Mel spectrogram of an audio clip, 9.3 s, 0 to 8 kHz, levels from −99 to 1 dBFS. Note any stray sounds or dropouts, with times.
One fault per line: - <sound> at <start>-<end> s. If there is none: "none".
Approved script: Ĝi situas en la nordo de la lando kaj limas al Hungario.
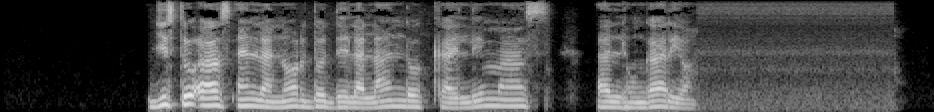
none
